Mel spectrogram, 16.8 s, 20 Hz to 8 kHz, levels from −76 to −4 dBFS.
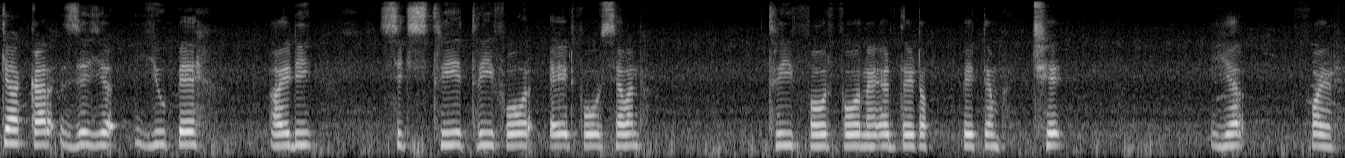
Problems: constant background noise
